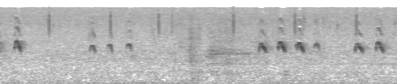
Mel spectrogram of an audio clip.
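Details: Several call duck ducklings after their nap, peeping in quick high chirps, first a cluster, then a pause with soft rustling, then a fresh burst of four or five peeps.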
